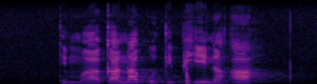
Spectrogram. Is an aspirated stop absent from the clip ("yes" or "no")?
no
